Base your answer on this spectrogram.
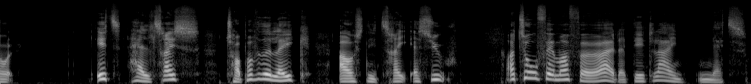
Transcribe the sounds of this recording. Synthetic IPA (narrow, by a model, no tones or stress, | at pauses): ɒ̽l̰ | e̝d̥hælt͡sʰʁas | t͡sʰɒ̽b̥ɒʋðəleɪɡ̥ | ʔɑ̈ʊsnid̥̚t͡sʰʁɛ̰ːʔæsyʊ̰ | ʔɒ̽t͡sʰo̝̰ːfem̰ɒ̽fɶːɐæɐd̥ɑ̈d̥ed̥lɑ̈ɪnːæd̥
